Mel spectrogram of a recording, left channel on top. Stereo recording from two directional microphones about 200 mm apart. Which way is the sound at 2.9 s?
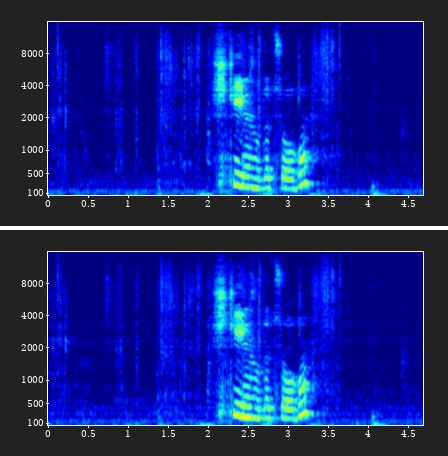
20° right (ahead or behind).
